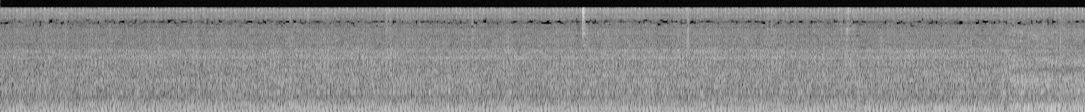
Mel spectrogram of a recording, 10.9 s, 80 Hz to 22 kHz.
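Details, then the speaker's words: New Predator 3500 inverter generator on first start, switched to run, economy switch off: smooth, even low hum at steady speed, no misses or rattles; running healthy and very quietly. "very quiet actually"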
